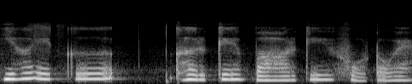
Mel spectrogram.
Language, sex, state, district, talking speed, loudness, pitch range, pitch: Hindi, female, Himachal Pradesh, Shimla, 115 wpm, -16 LUFS, 195-255 Hz, 230 Hz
